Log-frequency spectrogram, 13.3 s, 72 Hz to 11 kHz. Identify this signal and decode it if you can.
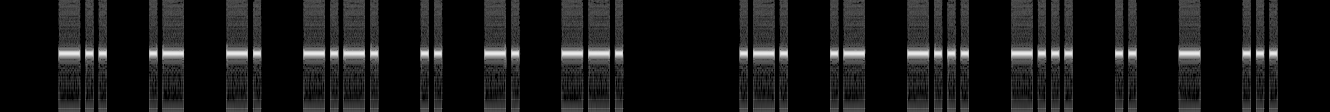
Morse code, heard as a keyed tone, about 18 wpm, spaced as for 12 wpm, 1000 Hz. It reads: DANCING RABBITS
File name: qotdfiles / 12wpm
